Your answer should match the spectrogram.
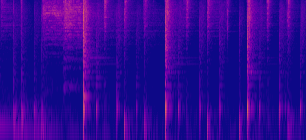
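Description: Multitrack drum kit recording played back dry: kick drum and snare tracks with the Steinberg Envelope Shaper bypassed, and cymbal and hi-hat bleed from the other microphones heard on the snare track. The loudest hits fall about every second and a half, and cymbals wash about a second in.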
